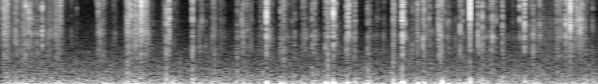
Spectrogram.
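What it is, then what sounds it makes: Plastic beaded garland. A small clump of plastic garland, glossy dark blue and silver solid plastic beads with red spiky plastic fringe, is held in both palms while the fingertips rub and squeeze it. This produces a steady, quiet stream of dense crinkling with many sharp, bright clicks scattered throughout. A faint low rumble sits underneath the whole clip.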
